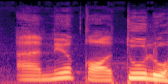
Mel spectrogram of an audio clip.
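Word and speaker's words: اقْتُلُوا: Perhatikan, aniqatulu, hamzanya tidak dibaca. Kenapa? Karena berada di tengah kalimat.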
